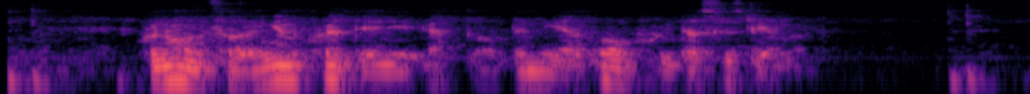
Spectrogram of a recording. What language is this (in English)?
Swedish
